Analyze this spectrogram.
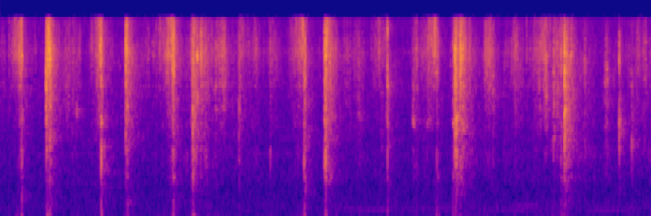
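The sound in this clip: Cards shuffled and drawn for a card reading: many crisp, snapping riffles and flicks in an uneven rhythm, fairly faint, with no talk over them.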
